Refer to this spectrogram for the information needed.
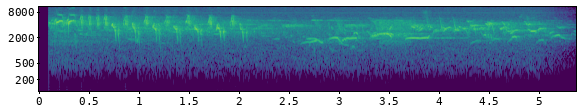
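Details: Marsh warbler singing at Strobów on 4 June 2017: a fast, varied stream of high chirps and trills shifting into slurred whistles and squeaky notes, with faint background hiss.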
